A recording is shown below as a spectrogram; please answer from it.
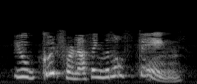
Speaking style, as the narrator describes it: exclaimed Data angrily

